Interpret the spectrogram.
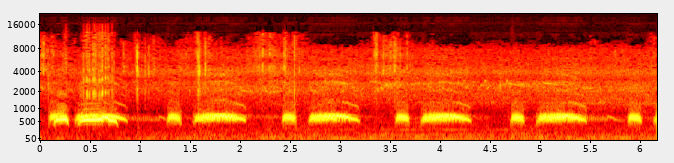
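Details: Loud, close spotted dove behind house plants, a luring recording: crisp short coos alternating with longer vibrating coos in a steady rhythm, little else heard besides a few faint clicks.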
